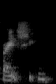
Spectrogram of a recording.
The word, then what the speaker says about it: phishing: Bueno, es PH, pero se pronuncia phishing, creo.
